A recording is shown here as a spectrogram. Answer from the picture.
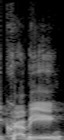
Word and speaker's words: Krabi: crabby or krabby um i've actually heard it pronounced krabi you know where basically the eye it's got that one of the five tones that show up in thai so the short answer is i say krabi and everyone else that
